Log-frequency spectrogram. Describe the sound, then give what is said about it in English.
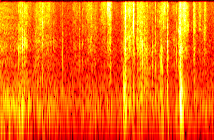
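Soft papery rustling and riffling as a deck of cards just taken out of its packet is shuffled, with a few sharper flicks and snaps breaking through the steady quiet shuffle. No one speaks. “I then take them out the packet, which is what I'm doing now. I give them a shuffle.”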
